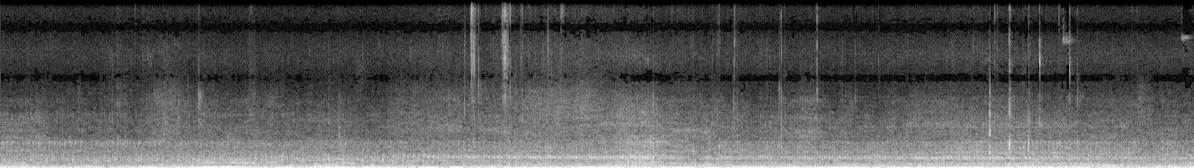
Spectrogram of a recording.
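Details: Steady low engine-like rumble with faint hum and scattered clicks, no animal voice heard.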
